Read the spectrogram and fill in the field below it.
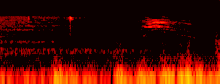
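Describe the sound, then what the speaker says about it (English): A small cat gives a couple of short, weak meows, close by and fairly quiet, with low rumbling room noise underneath. "Aw, that was a cute little wimpy meow."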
